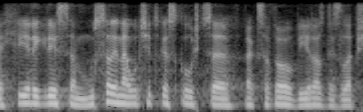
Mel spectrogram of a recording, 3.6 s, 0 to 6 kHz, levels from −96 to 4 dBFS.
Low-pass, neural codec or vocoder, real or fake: 5.4 kHz; codec, 16 kHz, 0.8 kbps, ZipCodec; fake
